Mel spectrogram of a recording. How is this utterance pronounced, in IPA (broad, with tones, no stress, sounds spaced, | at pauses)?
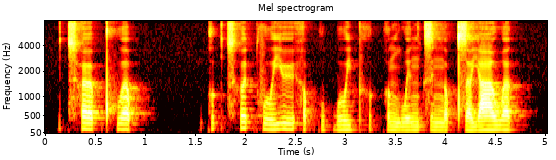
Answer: t͡sʰ œː˧ p̚ kʷʰ ɐ˧ p̚ | k ʊ˧ k̚ t͡sʰ ɵ˥ t̚ f uː˨˥ j yː˨˥ h ɐ˨ p̚ kʷ ɐ˨ p̚ w uː˧ j pʰ ʊ˨˥ k̚ h ʊ˨˩ ŋ w ɪ˨˧ ŋ t͡s ɪ˨˩ ŋ ɐ˨ p̚ t͡s ɐ˨˧ j aː˥ w ɐ˧ k̚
